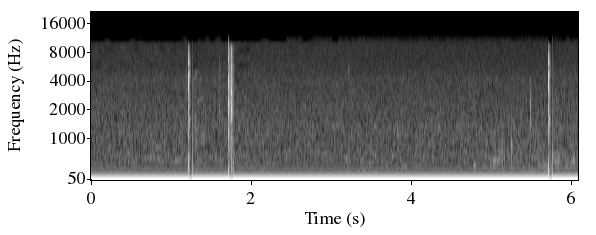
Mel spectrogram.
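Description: Three sharp computer mouse clicks as values are pasted and the Save button is clicked in the Windows Azure management portal, two clicks close together and one a few seconds later, crisp against a quiet hiss with no talking.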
